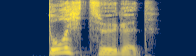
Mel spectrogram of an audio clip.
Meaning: second-person plural dependent subjunctive II of durchziehen
- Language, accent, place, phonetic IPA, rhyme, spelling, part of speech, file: German, Germany, Berlin, [ˌdʊʁçˈt͡søːɡət], -øːɡət, durchzöget, verb, De-durchzöget.ogg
